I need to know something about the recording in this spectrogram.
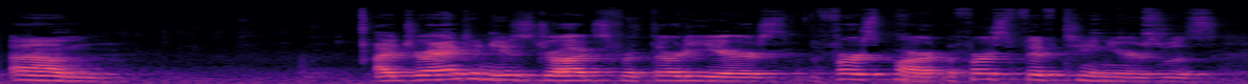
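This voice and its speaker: A middle-aged woman from Oklahoma, USA, speaks at a recovery meeting, giving a candid and self-deprecating personal testimony. Her voice is on the low side at a measured pace, recorded in a roomy, echoey room.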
